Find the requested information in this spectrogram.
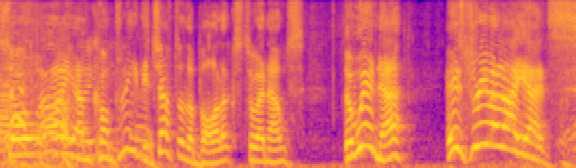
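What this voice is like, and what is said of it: Welsh accent. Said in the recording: “accent ... I love the Welsh accent”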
